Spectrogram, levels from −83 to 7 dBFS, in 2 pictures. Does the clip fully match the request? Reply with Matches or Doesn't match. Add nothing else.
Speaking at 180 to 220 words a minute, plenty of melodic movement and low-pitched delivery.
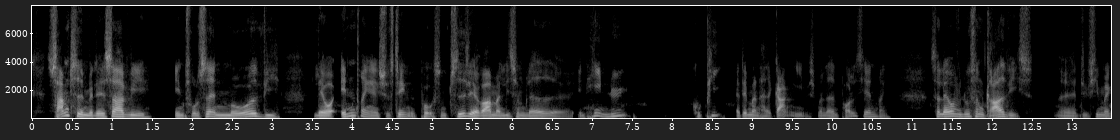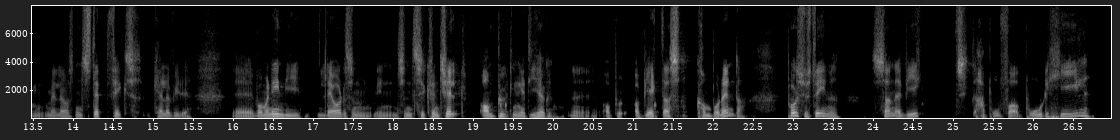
Matches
